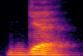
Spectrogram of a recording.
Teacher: Jadi kebalikannya hamas. Jadi dia jahar, tertahan udaranya. Jadi bukan jah tapi ja.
